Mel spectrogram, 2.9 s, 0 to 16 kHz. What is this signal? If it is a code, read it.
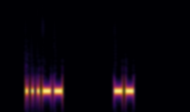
Morse code, heard as a keyed tone, about 29 wpm, 700 Hz. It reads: 3 M
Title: USA Call Signs - 4 Characters - 6x Character Spacing - 28wpm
